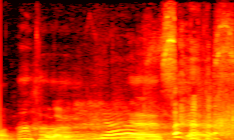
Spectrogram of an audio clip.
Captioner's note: laughter; applause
